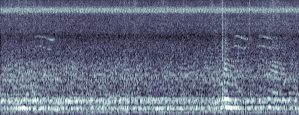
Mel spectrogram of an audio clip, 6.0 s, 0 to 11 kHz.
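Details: Honey bees of a 2017 nuc colony, recorded 19 September 2018: a steady, dense colony hum with low droning bands, a thin constant high whine above, and a brief louder swell near the end.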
